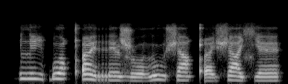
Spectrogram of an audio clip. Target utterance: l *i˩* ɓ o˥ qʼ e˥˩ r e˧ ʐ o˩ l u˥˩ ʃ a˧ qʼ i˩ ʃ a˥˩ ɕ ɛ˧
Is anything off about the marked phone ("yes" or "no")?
yes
